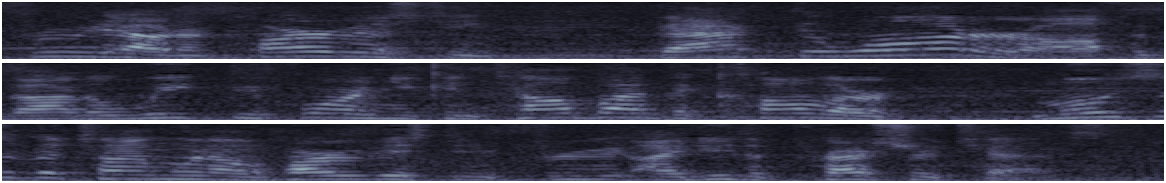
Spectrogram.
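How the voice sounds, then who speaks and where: Noticeable background noise and audible room echo around a man speaking at a moderate pace. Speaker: garden center expert. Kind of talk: tutorial. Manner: loud; casual, hesitant with many fillers.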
